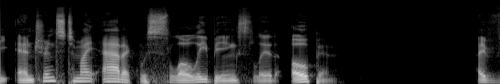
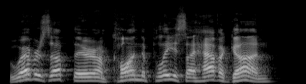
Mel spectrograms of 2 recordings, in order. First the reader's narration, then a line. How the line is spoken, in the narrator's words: yelled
